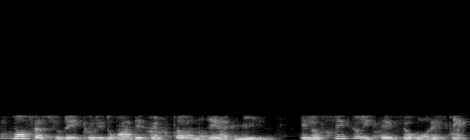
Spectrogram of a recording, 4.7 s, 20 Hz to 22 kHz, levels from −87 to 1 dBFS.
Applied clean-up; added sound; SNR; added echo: neural mask model DeepFilterNet 3.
